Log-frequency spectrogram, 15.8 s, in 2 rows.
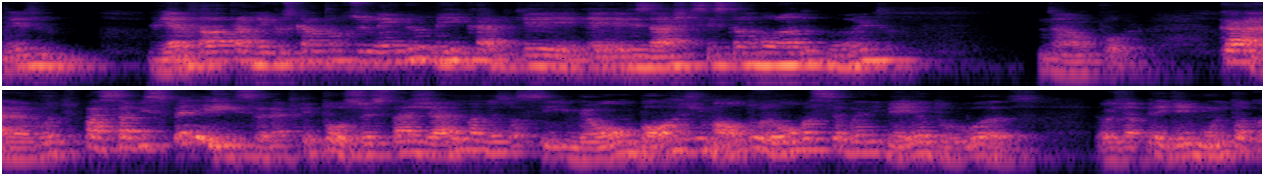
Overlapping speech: No

